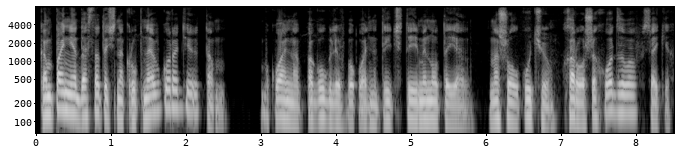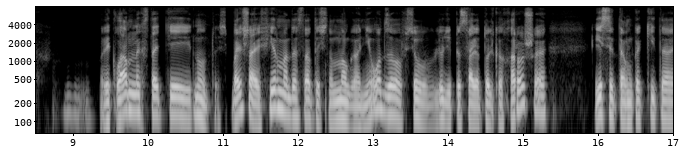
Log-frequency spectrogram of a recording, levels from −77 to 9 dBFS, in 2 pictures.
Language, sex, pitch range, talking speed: Russian, male, 100-125 Hz, 125 wpm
